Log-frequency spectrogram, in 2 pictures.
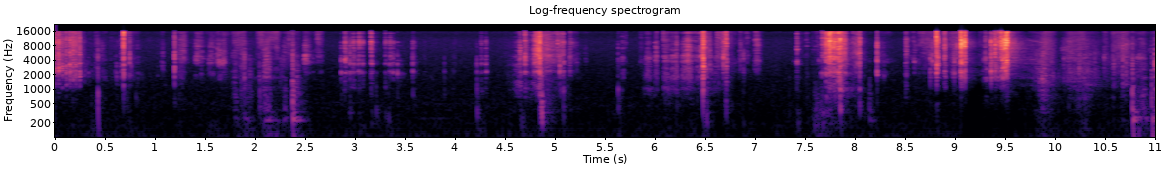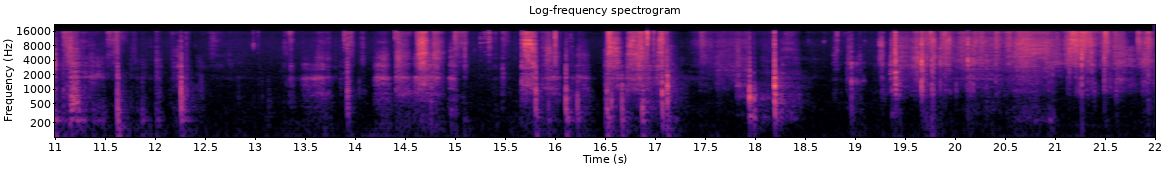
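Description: A cardboard smartphone retail box being handled and opened by hand, with irregular scraping, rustling and sliding of cardboard and scattered sharp taps and clicks.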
